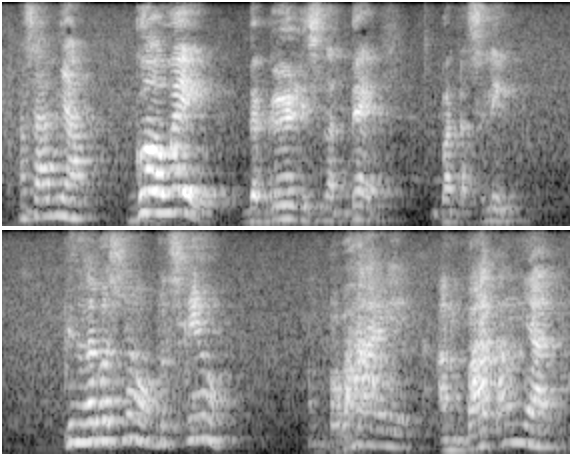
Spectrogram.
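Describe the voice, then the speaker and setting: A man preaching a sermon as pastor, mixing Tagalog with English, swinging between loud emphatic bursts and low asides. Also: slight background noise. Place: church hall. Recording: echoey church livestream, distant mic.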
